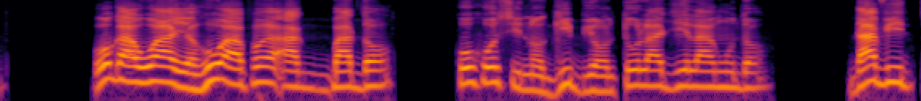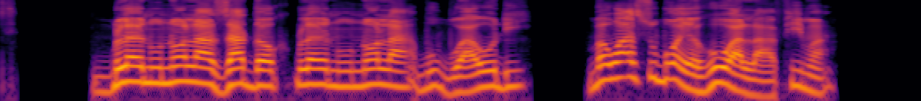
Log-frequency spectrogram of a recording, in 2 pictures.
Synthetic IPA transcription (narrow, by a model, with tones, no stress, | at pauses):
wo˦ɡa˦wo˦a˦je˨ɦo˦wa˨ɸɛ˦a˨ɡ͡ba˨d̪ɔ˦ | xo˦xo˦si˨nɔ̃˨ɡi˦bi˨ɔ˨nt̪o˦la˦d͡ʑi˦la˦ŋũ˦d̪ɔ˦ | d̪a˦vi˦d̪̚ | ɡ͡blɛ˦nũ˨nɔ̃˦la˦za˦d̪ɔ˦kk͡plɛ˦nũ˨nɔ̃˦la˦bu˦bu˨a˨wo˦ɖi˦ | bɛ˦wo˦a˦su˦bɔ˦je˨ɦo˦wa˨la̰˨a̰˨fi˦mã˨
